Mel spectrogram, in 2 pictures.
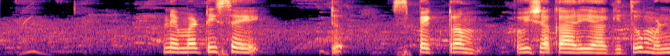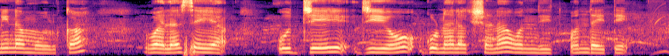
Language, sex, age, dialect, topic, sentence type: Kannada, female, 25-30, Mysore Kannada, agriculture, statement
